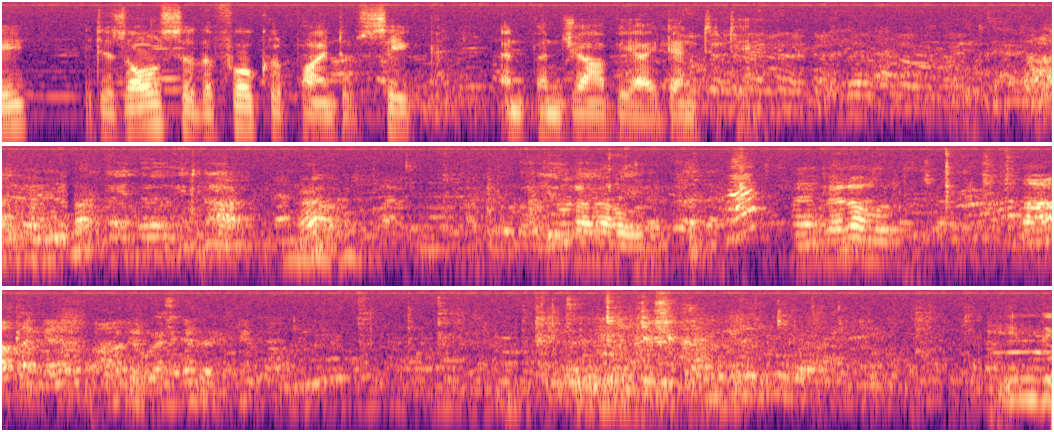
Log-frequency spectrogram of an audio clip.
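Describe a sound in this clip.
Spoons clink against metal plates.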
